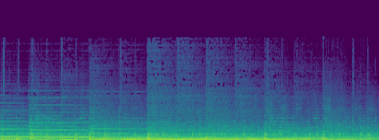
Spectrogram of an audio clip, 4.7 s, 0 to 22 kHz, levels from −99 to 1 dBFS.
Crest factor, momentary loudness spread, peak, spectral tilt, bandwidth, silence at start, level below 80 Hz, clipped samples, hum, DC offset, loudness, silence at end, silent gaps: 12 dB; 4 LU; -4 dBFS; -9 dB/octave; 5.8 kHz; 0 s; -18 dBFS; under 0.1%; none; under 0.1%; -19 LUFS; 0 s; none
